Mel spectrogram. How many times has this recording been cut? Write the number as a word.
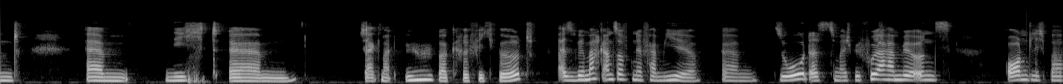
three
